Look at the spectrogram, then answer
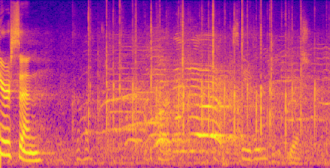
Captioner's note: audience applauding; audience cheering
